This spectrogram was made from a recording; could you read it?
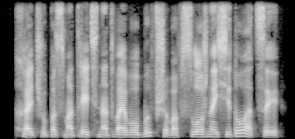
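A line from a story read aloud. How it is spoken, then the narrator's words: Smirking snort. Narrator (Russian): хмыкнул Любомир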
